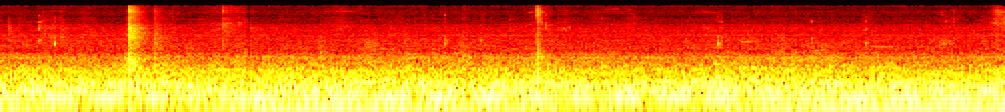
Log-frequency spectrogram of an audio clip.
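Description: Steady low machine hum in a small room, with two short faint clicks, one about a second in and one near the middle.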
